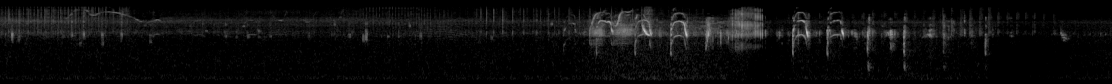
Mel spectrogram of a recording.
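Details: Bottlenose and Atlantic Spotted dolphins playing together in the tide line off Bimini, Bahamas, in June, communicating: a high arching whistle early on, then bursts of rapid squeaky clicks and short chirps over steady hissing water noise.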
